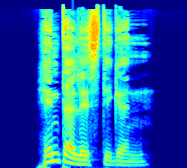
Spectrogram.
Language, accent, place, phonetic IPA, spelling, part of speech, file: German, Germany, Berlin, [ˈhɪntɐˌlɪstɪɡn̩], hinterlistigen, adjective, De-hinterlistigen.ogg
- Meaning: inflection of hinterlistig: 1. strong genitive masculine/neuter singular 2. weak/mixed genitive/dative all-gender singular 3. strong/weak/mixed accusative masculine singular 4. strong dative plural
